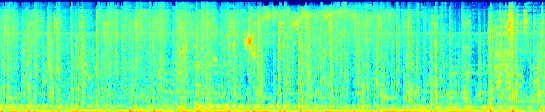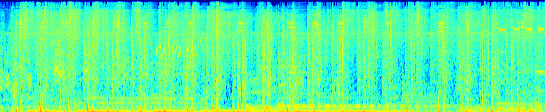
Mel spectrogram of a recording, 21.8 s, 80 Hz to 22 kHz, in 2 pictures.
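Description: Steady clip-clop of horse hooves at a walking pace in Red Dead Redemption 2, continuous and moderately close, with faint talk now and then in the background.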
